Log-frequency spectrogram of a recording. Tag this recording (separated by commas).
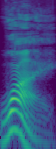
Speech, Human voice, man speaking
